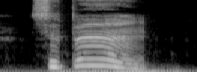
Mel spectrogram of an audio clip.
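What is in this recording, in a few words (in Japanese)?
"スプーン", Japanese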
